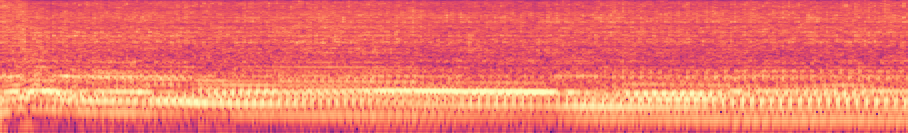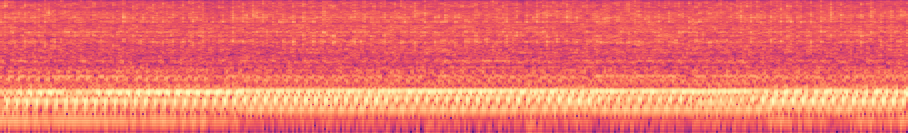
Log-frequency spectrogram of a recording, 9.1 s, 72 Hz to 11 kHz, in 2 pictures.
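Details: 1977 Yamaha XS750, first start in 30 years, rebuilt carbs, velocity stacks, new oil, filter, plugs, resistors and throttle cable, auxiliary fuel tank: loud, even drone with smooth rev rises and steady idle, no knocks or misses.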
